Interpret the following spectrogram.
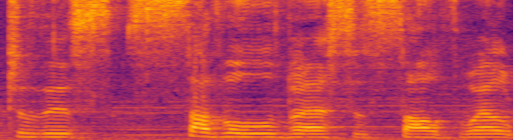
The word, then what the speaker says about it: Southwell: the mall now not that snooty the mal pronunciation don't get picky on me I was all for subtle you convinced me it's south well anyway so I think this egg land is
